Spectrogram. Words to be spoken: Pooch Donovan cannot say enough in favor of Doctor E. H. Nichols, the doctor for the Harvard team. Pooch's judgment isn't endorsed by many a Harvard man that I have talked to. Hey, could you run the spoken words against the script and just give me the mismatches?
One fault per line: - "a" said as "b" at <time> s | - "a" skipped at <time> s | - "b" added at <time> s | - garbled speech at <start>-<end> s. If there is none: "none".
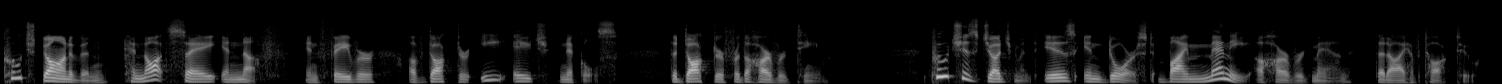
- "isn't" said as "is" at 10.4 s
